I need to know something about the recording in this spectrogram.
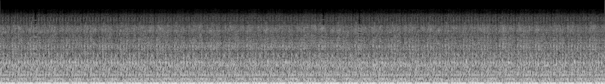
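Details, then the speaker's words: Diesel bus engine at idle after fuel system work, loud with a steady, slightly uneven low thump; engine note didn't change when cylinder one injector was cracked, so cylinder one is firing weakly, possibly blocked or drawing air: misfire / weak cylinder. "I only did that injected twice then and you didn't hear the engine zone change so that indicates that cylinder one on this engine isn't doing very much"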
